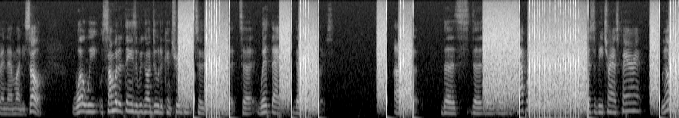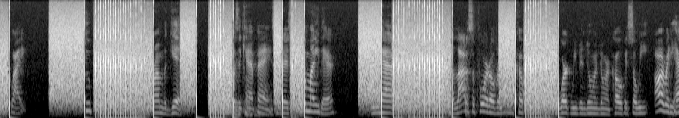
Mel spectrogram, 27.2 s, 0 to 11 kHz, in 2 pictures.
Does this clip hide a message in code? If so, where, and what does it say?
Yes: pulse dialling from 3.6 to 24.8 s, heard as a rotary dial, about 10 pulses a second, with speech in English. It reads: 3 2 1 0 2 0 3 1 0 5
